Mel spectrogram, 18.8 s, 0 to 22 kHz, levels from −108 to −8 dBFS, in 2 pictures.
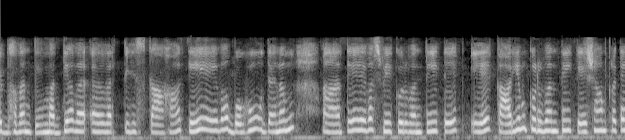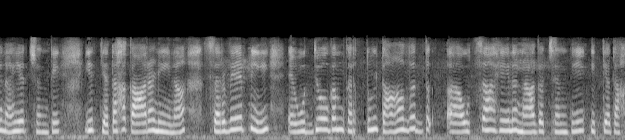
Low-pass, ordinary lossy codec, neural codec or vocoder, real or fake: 7.2 kHz; AAC, 32 kbps; codec, 24 kHz, 6 kbps, HILCodec; fake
